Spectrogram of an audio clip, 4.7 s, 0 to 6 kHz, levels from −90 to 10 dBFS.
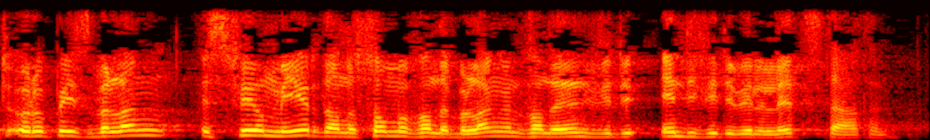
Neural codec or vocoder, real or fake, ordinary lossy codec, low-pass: none; real; none; 5.4 kHz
